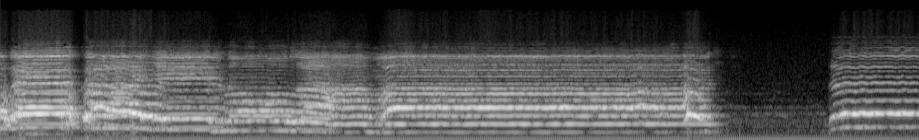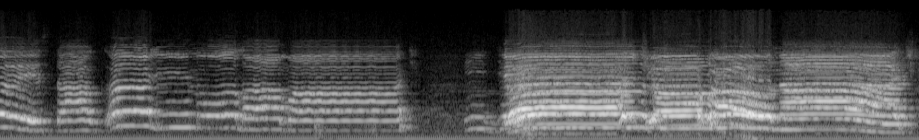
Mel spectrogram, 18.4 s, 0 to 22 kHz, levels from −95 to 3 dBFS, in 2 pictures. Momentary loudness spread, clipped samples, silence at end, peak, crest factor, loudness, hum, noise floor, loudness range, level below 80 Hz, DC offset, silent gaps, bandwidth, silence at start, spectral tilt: 15 LU; under 0.1%; 0.05 s; -2 dBFS; 16 dB; -18 LUFS; 50 Hz at -50 dBFS; -49 dBFS; 10 LU; -50 dBFS; under 0.1%; none; 6.8 kHz; 0 s; -4 dB/octave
